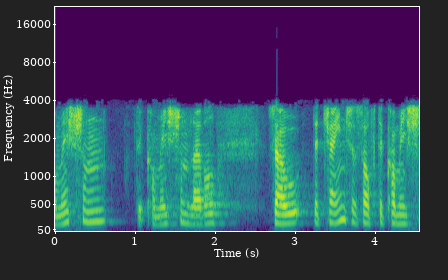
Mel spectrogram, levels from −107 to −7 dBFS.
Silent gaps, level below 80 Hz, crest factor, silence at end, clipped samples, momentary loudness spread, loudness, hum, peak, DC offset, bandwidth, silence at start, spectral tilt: none; -72 dBFS; 22 dB; 0 s; under 0.1%; 19 LU; -20 LUFS; none; 0 dBFS; under 0.1%; 4.2 kHz; 0 s; -8 dB/octave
